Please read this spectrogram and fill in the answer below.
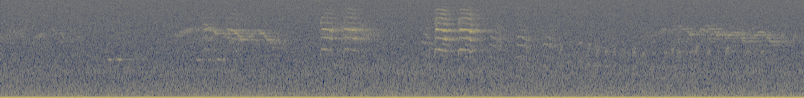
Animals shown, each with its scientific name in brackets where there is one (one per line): Veery (Catharus fuscescens)
Blue Jay (Cyanocitta cristata)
